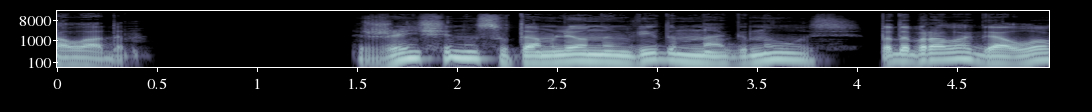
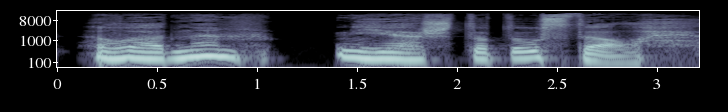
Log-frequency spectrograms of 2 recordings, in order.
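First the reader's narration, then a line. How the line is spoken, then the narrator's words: Trembling voice. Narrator (Russian): дрожащим голосом объявил Адам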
